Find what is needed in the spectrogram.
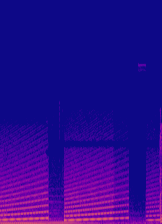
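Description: Cartoon electronic sound effect: a synthesized tone sweeping upward in pitch twice in quick succession, each sweep about three-quarters of a second, like a siren-style whoop. A low drone under it fades out about halfway through.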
